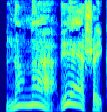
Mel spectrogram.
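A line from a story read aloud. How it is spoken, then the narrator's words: Breathless shouting, farmhand. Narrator (Russian): кричал, задыхаясь, батрак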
